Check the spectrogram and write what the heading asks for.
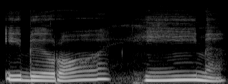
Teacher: ساتھ میں الف مد طبعی منہ بھر کر پڑھیں گے اور دو حرکہ لمبا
